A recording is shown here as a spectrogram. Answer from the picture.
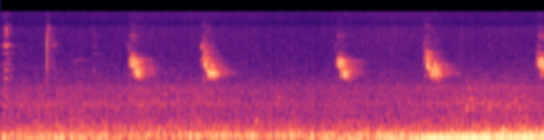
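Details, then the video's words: Common blackbird scolding with clipped, high, descending chip notes, one faint then five clear ones at irregular intervals of roughly a second. A low rumbling background swells toward the end. "Schimpfende Amsel oder Spatz ASMR Geräusch Vogel Sound scolding blackbird sparrow"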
